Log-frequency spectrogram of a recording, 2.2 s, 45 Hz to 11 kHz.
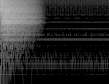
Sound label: cymbal; MFB-522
